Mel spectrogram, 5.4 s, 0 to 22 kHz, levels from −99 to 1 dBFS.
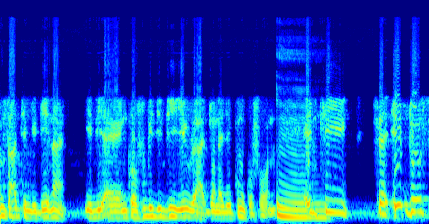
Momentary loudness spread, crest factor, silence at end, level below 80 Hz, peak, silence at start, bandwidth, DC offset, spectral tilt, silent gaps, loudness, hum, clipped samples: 6 LU; 14 dB; 0 s; -78 dBFS; -20 dBFS; 0 s; 16 kHz; under 0.1%; -7.5 dB/octave; none; -35 LUFS; none; under 0.1%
